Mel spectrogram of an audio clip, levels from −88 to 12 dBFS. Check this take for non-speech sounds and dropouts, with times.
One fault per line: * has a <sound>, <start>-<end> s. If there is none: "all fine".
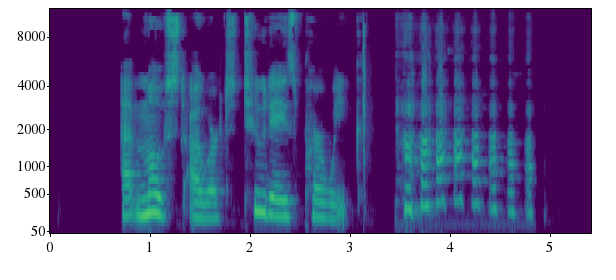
* has a laugh, 3.4-4.9 s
